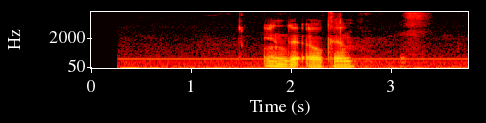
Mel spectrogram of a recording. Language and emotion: Russian, neutral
